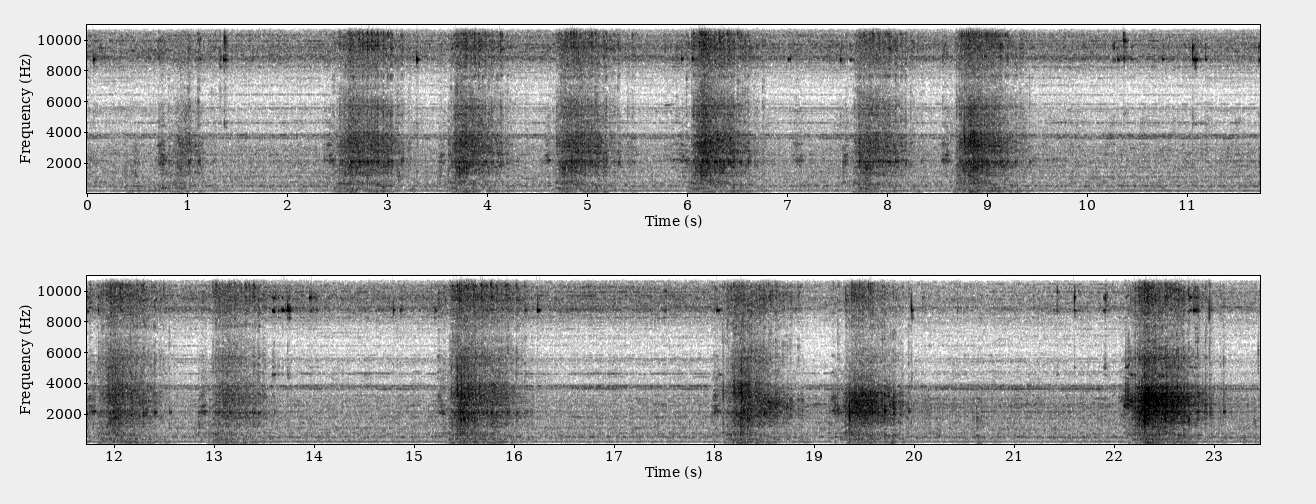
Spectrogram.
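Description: A sewing machine stitches dress fabric in repeated short bursts of rapid whirring, close and steady, each run stopping and starting over a low constant hum, with faint talk at times.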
